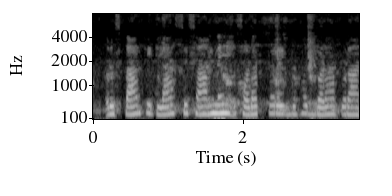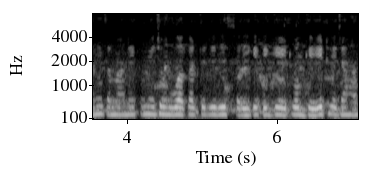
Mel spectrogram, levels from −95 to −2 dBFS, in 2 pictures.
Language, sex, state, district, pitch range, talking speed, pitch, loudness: Hindi, female, Bihar, Saran, 195-210 Hz, 270 wpm, 200 Hz, -33 LUFS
